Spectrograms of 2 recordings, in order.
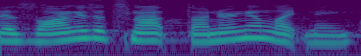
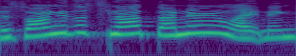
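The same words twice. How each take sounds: First: Ironic. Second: Said in the usual way. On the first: Retold or imitated. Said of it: "what happens?". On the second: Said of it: "As soon as I said".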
